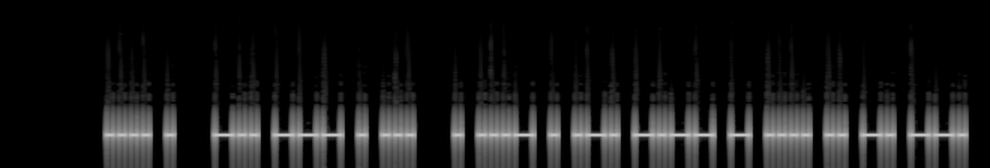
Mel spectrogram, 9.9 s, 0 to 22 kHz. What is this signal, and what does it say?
Morse code, heard as a keyed tone, about 19 wpm, 700 Hz. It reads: HE DOES EVERYTHING
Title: Sentences from Top 900 Words 20wpm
